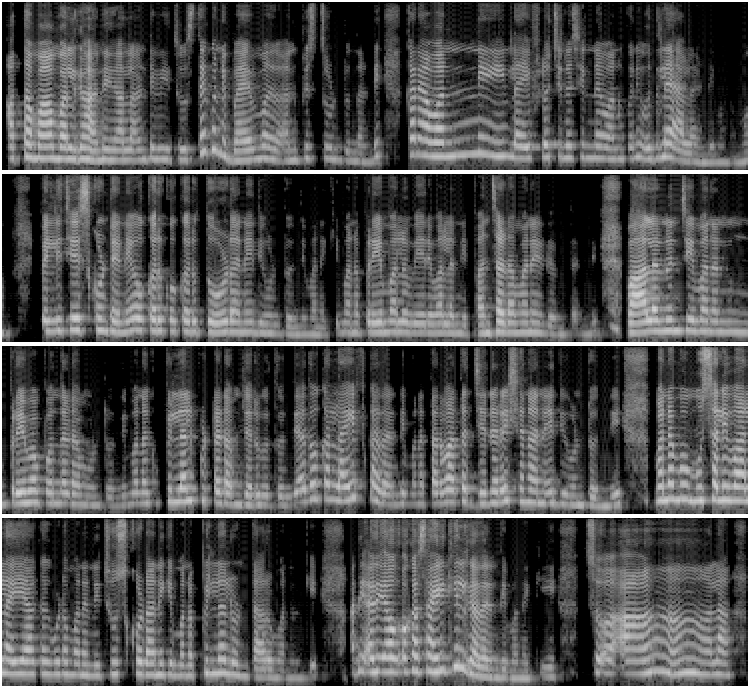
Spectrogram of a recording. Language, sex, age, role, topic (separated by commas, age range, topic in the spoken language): Telugu, female, 20-24, guest, పెళ్లి చేసుకోవాలా లేక ఒంటరిగా ఉండాలా అనే నిర్ణయం గురించి మీరు ఎలా ఆలోచిస్తారు?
